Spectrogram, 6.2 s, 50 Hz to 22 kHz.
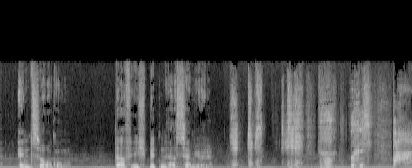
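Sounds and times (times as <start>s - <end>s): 
speech: 0.3s - 1.1s, 1.7s - 3.8s
wavering vocal sounds: 3.4s - 6.1s
person sneezing: 3.5s - 6.1s.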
